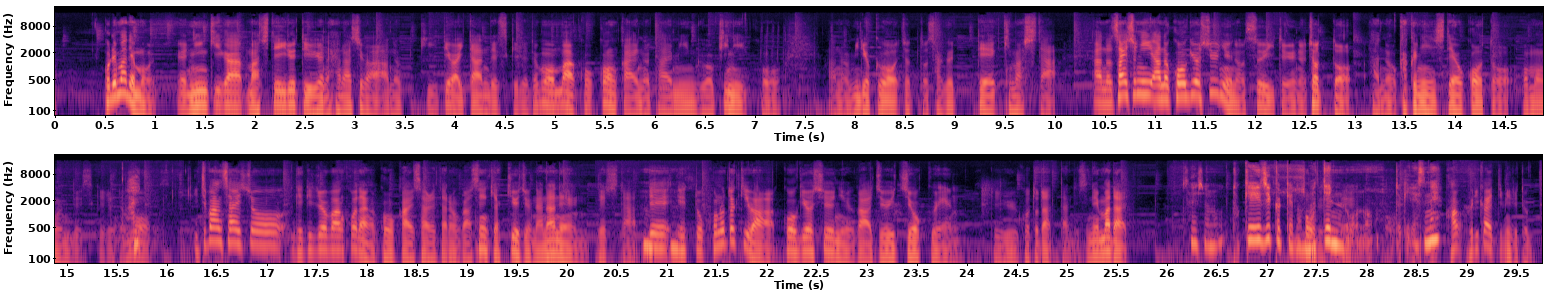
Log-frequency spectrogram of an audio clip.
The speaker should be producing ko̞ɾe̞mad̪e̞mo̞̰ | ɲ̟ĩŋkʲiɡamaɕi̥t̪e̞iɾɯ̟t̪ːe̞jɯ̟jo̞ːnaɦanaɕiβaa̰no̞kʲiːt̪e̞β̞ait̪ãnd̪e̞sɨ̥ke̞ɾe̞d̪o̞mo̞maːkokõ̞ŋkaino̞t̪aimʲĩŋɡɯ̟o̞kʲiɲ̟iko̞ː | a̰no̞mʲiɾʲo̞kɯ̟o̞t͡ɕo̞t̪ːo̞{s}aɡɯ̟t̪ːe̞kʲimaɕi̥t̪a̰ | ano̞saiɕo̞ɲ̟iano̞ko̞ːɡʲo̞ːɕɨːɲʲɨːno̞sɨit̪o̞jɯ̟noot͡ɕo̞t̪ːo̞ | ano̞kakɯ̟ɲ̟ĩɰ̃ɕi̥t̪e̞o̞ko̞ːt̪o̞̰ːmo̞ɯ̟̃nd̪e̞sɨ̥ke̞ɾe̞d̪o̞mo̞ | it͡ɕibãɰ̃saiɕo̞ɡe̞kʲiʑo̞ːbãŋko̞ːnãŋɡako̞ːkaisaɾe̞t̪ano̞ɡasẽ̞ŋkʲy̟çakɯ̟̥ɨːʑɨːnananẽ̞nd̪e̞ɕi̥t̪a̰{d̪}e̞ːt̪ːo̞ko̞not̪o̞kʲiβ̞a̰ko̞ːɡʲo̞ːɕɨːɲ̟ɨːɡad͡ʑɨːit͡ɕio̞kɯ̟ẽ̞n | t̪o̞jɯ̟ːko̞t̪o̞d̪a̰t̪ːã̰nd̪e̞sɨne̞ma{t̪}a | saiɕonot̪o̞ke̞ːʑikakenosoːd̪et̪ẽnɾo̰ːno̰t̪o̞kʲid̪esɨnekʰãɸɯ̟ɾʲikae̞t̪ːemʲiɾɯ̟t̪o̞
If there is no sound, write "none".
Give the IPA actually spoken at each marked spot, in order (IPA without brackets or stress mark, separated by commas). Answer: s, d̪, d̪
